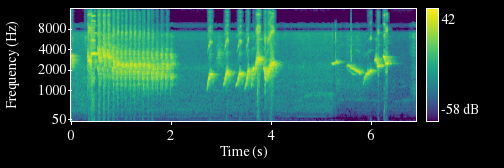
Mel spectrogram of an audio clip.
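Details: White-rumped shama song: a rapid buzzy trill, then a run of bright slurred whistles rising and falling, a pause, and a few more fluty descending notes, loud and clear with no other sounds.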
